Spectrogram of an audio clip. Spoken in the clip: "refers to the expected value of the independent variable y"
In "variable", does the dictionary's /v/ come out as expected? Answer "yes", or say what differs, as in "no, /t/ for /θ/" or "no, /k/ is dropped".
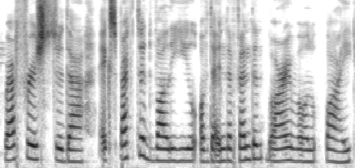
no, /b/ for /v/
